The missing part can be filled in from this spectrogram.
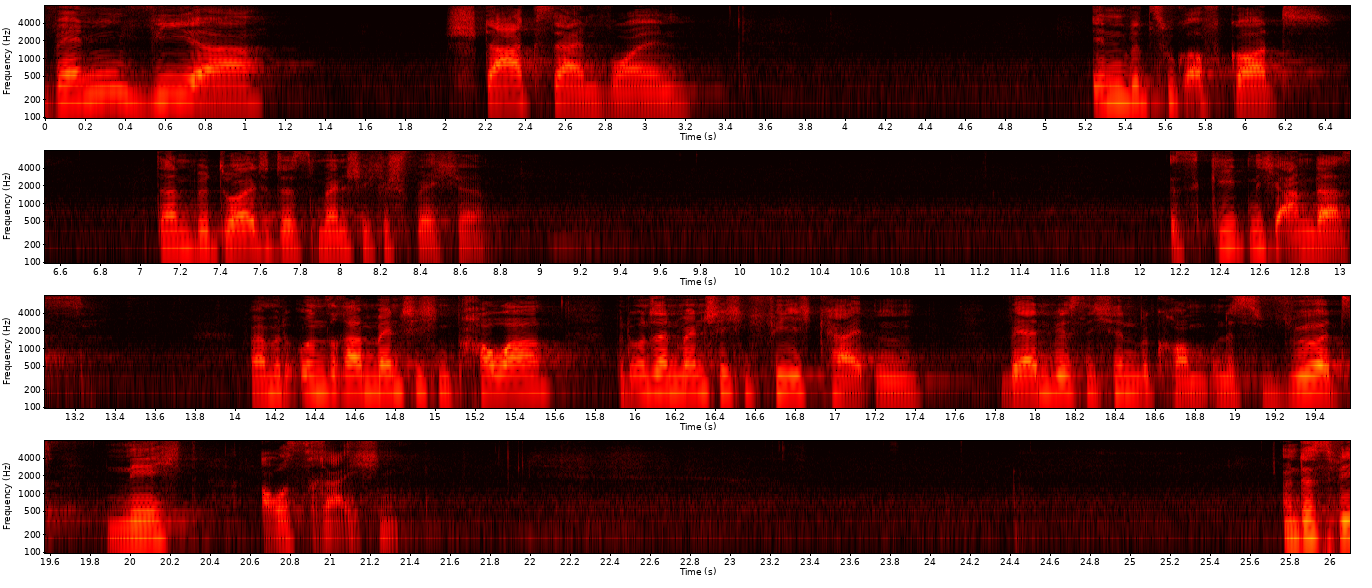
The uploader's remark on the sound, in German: Audiomitschnitt der Predigt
